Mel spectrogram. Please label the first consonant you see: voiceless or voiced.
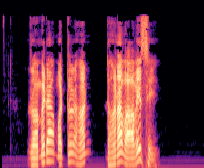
voiced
